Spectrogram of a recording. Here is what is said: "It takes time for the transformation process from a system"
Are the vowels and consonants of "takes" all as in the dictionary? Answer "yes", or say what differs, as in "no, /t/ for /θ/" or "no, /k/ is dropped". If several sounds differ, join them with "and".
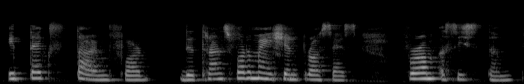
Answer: yes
